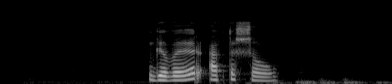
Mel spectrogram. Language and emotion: Russian, neutral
